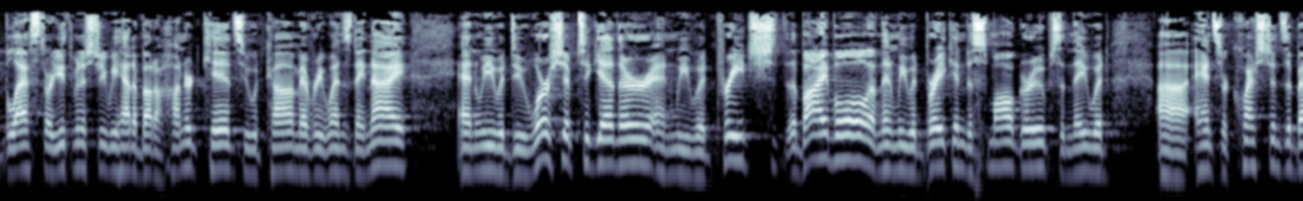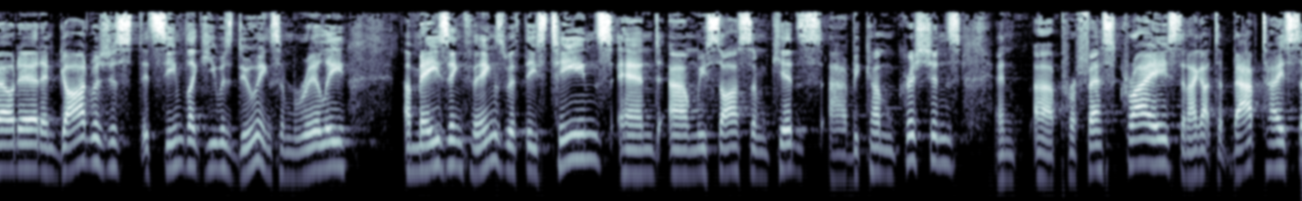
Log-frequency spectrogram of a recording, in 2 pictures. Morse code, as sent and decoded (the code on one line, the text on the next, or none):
none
